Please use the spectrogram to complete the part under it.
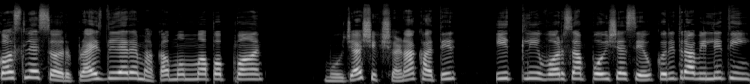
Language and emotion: Goan Konkani, surprised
